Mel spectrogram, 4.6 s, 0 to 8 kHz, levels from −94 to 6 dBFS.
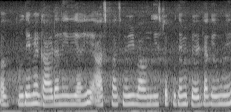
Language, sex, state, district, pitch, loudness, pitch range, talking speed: Hindi, female, Chhattisgarh, Rajnandgaon, 220 Hz, -15 LUFS, 205-225 Hz, 245 wpm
